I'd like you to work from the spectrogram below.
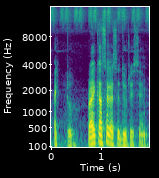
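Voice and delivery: usual speaking voice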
